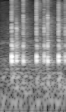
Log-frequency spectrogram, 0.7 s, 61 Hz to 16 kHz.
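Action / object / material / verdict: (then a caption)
tap / wooden decorative furniture piece / wood / none. Fingers tap quickly on a decorative wooden furniture piece bought on sale, producing a rapid series of short, dry, hollow knocks. The knocks are pitched around 950 Hz, with little low end, and each dies away almost instantly.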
